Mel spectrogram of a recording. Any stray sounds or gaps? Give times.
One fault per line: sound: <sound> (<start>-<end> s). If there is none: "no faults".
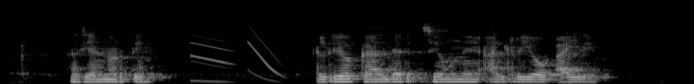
sound: chirp (1.9-2.9 s)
